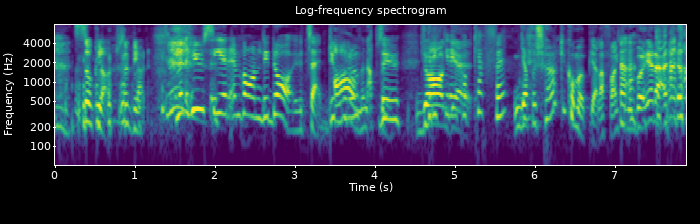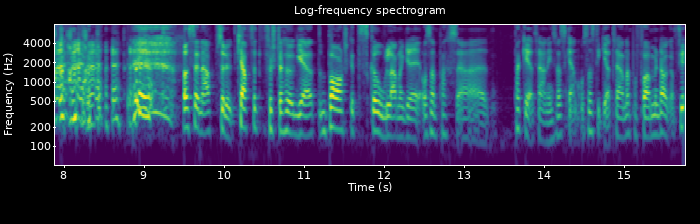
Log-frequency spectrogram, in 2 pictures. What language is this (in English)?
Swedish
